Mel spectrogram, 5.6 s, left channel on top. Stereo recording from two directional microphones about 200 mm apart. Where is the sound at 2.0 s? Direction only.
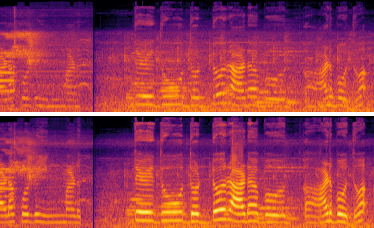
20° right (ahead or behind).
